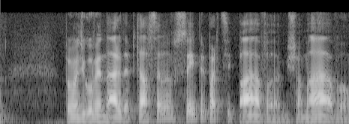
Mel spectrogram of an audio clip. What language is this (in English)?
Portuguese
